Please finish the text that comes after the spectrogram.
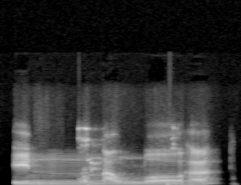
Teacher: nun tasdid dibaca gunnah ya, mendengung, ditahan 2 harokat. Allahnya dibaca tebal karena harokat di depannya fathah.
